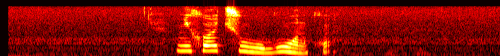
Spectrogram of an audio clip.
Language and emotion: Russian, sad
